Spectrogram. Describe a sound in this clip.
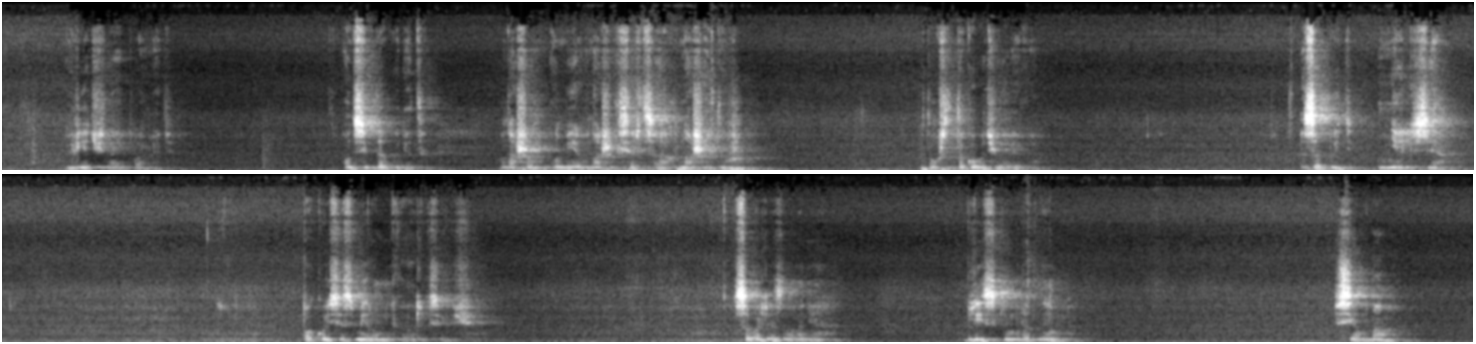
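An elderly man speaks slowly and with feeling into a microphone, with pauses, in an echoing hall.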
